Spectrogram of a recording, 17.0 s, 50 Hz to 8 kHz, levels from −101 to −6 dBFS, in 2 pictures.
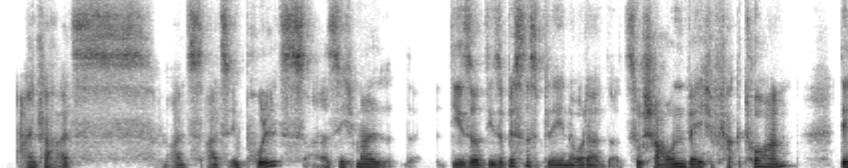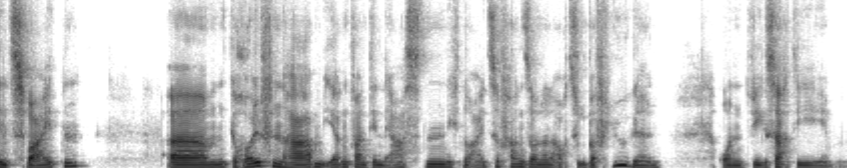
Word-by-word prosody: einfach 115 -1 -3
als - - -6 0.2
als - - -6
als - - -5
Impuls, 175 +12 +1
ah, - - -12
sich 120 0 -5
mal 120 -2 0 0.6
diese 110 -1 +2
diese 105 -1 -1
Businesspläne 115 - 0
oder 105 -1 -1
d - - -15
zu - - -2
schauen, 120 +4 +3
welche 115 -2 +2
Faktoren 140 +9 -2 0.4
den 115 -2 +6
2., 120 - +1 0.8
ähm, 110 +1 +6
geholfen 130 +2 +3
haben, 110 +4 +3
irgendwann 115 0 -2
den 105 -1 -2
1. 120 +3 -1
nicht 115 -1 -5
nur - - -3
einzufangen, 130 -2 -4
sondern 110 -2 0
auch - - -6
zu - - -5
überflügeln. 95 - +1 0.6
Und 95 +1 -3
wie 110 - +1
gesagt, 115 +3 -1
die 100 -1 -3
115 Hz, 125 wpm, -26 LUFS, 105-125 Hz, 0.8 s, den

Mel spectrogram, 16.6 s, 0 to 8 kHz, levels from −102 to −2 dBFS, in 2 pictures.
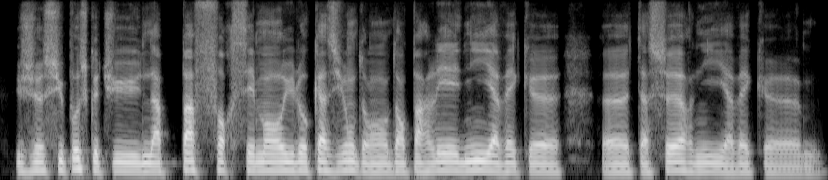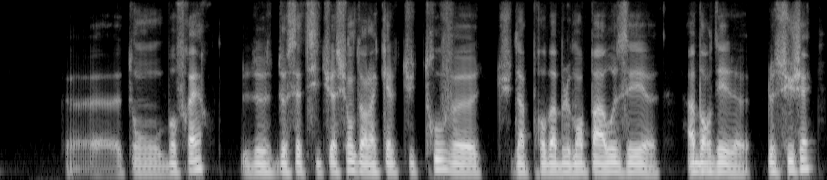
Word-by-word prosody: je 100 +2 0
suppose 115 +4 +1
que 110 - +1
tu 100 0 0
n'as 95 -1 +4 0.2
pas 110 -2 +7
forcément 105 +2 +2
eu 105 -1 +3
l'occasion 105 +1 +2
d'en 90 -1 0
d'en 90 +1 0
parler 100 +3 +2
ni 105 +1 +5
avec, 95 -1 -1
heu, 90 -2 +1 0.4
heu, 90 0 +1
ta 85 -1 -2
sœur 105 +2 +2
ni 95 -1 -1
avec, 85 0 -4
hem, 80 -2 -5 1.0
heu, 465 -1 -15
ton 80 -1 -8
beau 75 +4 -4
frère, 110 +9 -1 0.3
de 90 +2 -3
de 85 +3 -4
cette 90 0 -4
situation 90 +3 -2
dans 100 -2 +2
laquelle 90 +1 -1
tu 90 - -11
te 85 - -34
trouves, 120 -5 -1
heu, 85 -3 +2 0.2
tu - - -16
n'as 90 - 0
probablement 90 0 0
pas 90 +1 +2
osé, 95 -1 +1
heu, 75 -2 -5 0.3
aborder 95 -1 +2
le 80 -2 -4 0.2
le 100 - -1
sujet? 110 +7 -1
95 Hz, 165 wpm, -24 LUFS, 90-105 Hz, 1.0 s, pas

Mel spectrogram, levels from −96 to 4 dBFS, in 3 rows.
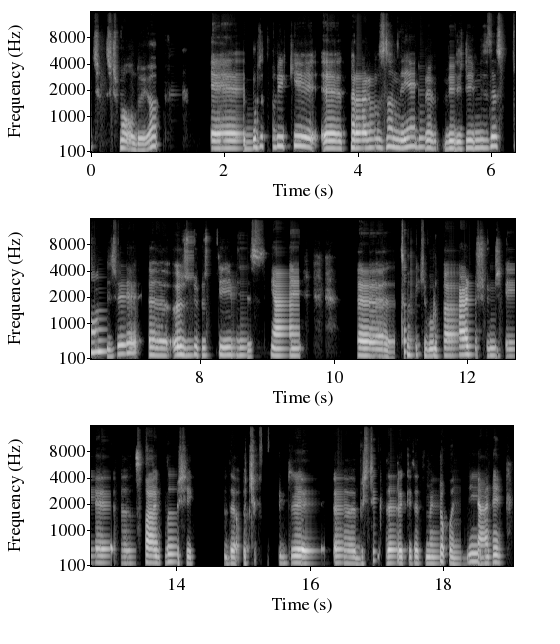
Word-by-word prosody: çatışma 200 - -4
oluyor. 155 +10 0 0.8
Eee, 190 0 +4
burada 215 +6 -2
tabii 240 +1 -1
ki, 245 -2 +2
eee, 185 0 +4
kararımızı 205 +2 +2
neye 220 +4 +2
göre 200 -5 -3
vereceğimizde 195 +5 0 0.3
son 275 +2 +1
derece, 225 +10 -1
eee, 185 -2 +1
özgürüz 190 -1 +1 0.2
diyebiliriz. 190 -4 -3
Yani, 180 -1 +3 0.9
eee, 175 -6 +3
tabii 200 -6 -5
ki 180 -6 -6
burada 180 +1 0
her 205 +1 +5
düşünceye, 175 -1 -4 0.2
eee, 165 - -6
saygılı 180 +3 +2
bir 185 - -6
şekilde, 160 -1 -6
açık 165 - -6 0.3
bir 170 - -8
şekilde, 175 - +4 0.2
eee, 165 -2 0
bir 145 +1 -8
şekilde 170 -2 -1
hareket 165 0 -1
etmek 160 -1 -1
çok 200 -4 -2
önemli. 150 +5 -3
Yani 175 +1 0
185 Hz, 120 wpm, -24 LUFS, 170-205 Hz, 0.9 s, her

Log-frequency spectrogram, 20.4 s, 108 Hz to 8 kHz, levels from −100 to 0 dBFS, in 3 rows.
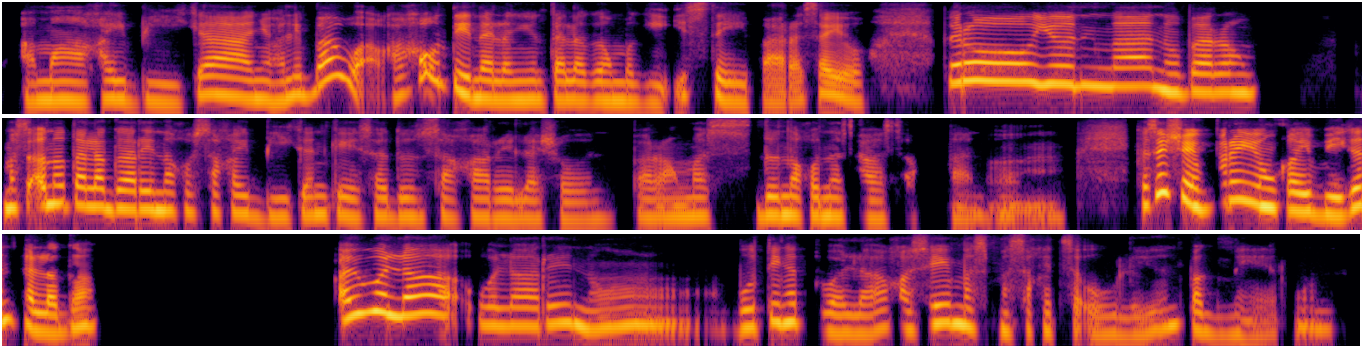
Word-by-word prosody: ah, - - -6
mga 190 -1 -2
kaibigan. 195 +4 -1
‘Yong - - -6
halimbawa, 370 - 0
kakaunti 325 - +1
na 200 - +1
lang 190 0 -2
‘yong 190 -1 -6
talagang 185 -1 -3
mag-i-stay 180 +1 -7
para - - -6
sa’yo. - - -3 0.4
Pero 380 0 +6
‘yon 340 -2 +2
nga 320 0 +2
'no, 265 -4 +2
parang 250 0 0 0.4
mas 255 -2 -2
ano 300 +1 +2
talaga 265 -3 +3
rin 240 -1 +1
ako 225 -1 -8
sa 215 - -9
kaibigan 195 -1 -8
kaysa 185 -2 -7
do’n 180 -1 -8
sa 180 +1 -10
karelasyon, 170 -2 -9
parang 90 0 -8
mas 95 0 -9
do’n 195 +1 0
ako 190 0 -3
nasasaktan, 175 -3 -11
mm. - - -15 0.4
Kasi 455 - +7
siyempre, 320 +1 +6
‘yong 270 - +8
kaibigan 225 +1 +3
talaga 195 -6 +1 1.3
ay 310 - +6
wala, 370 -2 +6 0.2
wala 240 -1 -3
rin 255 -2 -1
'no. 245 +2 -4 0.3
Buti 225 +5 -2
nga’t 275 -1 -1
wala, 180 +1 -6
kasi 230 +4 -2
mas 235 -4 -1
masakit 195 0 -11
sa - - -9
ulo 170 -1 -11
‘yon 210 +7 -7
‘pag 200 -4 -4
meron. 205 +7 -15
215 Hz, 165 wpm, -20 LUFS, 185-255 Hz, 1.3 s, yong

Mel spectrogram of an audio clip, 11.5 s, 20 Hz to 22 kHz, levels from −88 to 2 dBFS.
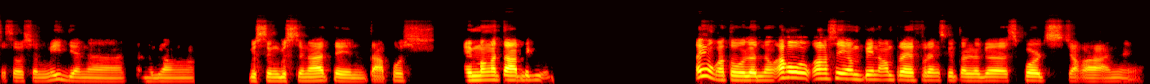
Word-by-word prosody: sa - - -17
social 130 -1 -8
media 155 -2 -6
na 120 -1 -10 0.2
talagang, 125 0 -11 0.6
gustong-gusto 135 0 -3
natin. 140 -4 0
Tapos, 140 -4 -7 0.3
eh, 155 - +5
mga 170 +1 +3
topic 170 0 +4 1.4
ay 285 - +6
'yong 275 - 0
katulad 155 -2 +3
no'ng 155 0 -4
ako 240 0 +6
kasi 215 0 +3
ang 190 -2 -1
pinaka-preference 170 -4 0
ko 155 - -7
talaga 140 -1 -1
sports 145 -1 -2
'tsaka 120 0 -5
ano, 125 -2 -15
eh, - - -22
150 Hz, 130 wpm, -23 LUFS, 130-170 Hz, 1.4 s, ay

